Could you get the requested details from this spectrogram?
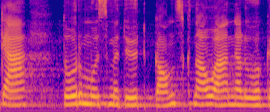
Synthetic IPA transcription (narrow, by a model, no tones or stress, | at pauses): ɡæː | d̥oɾmuəsmədøːtɡ̥ɑnt͡sknɑwanəluəɡə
